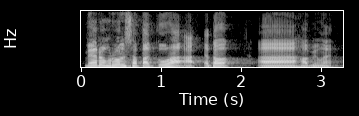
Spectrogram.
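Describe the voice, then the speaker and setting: High-voiced animated male preacher. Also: normal speed, gravelly, in a large hall. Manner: animated, rhetorical questions, mixes in English. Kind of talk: radio sermon.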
